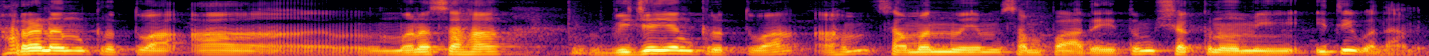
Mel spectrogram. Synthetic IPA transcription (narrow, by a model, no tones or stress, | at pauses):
hɐɾɐɳɐmkɾut̪ʋa̰ː | mɐnɐsɐɦɐ̆ | ʋid͡ʒɐjɐŋkɾut̪ʋaːɐ̰ɦɐmsɐmɐnʋɐjɐmsɐmpaːd̪ɐjt̪umʃɐknoːmiːt̪iʋɐd̪a̰ːmi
